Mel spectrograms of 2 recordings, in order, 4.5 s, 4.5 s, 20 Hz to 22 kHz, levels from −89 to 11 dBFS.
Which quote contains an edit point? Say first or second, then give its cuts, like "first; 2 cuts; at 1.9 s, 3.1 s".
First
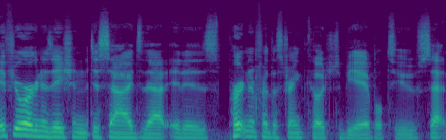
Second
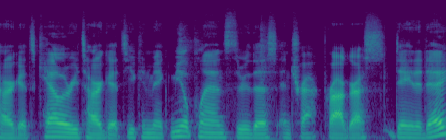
first; 1 cut; at 0.9 s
